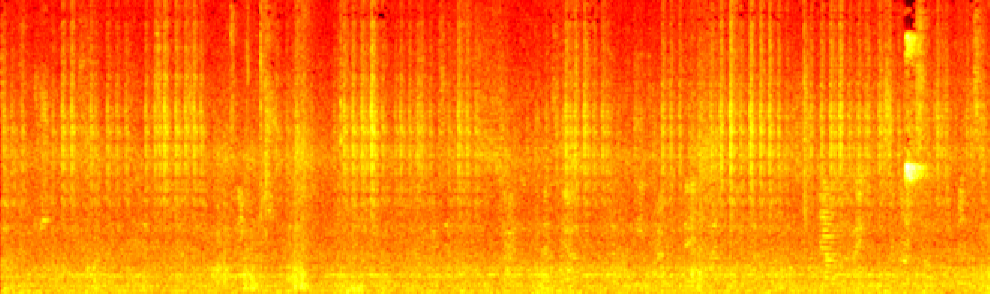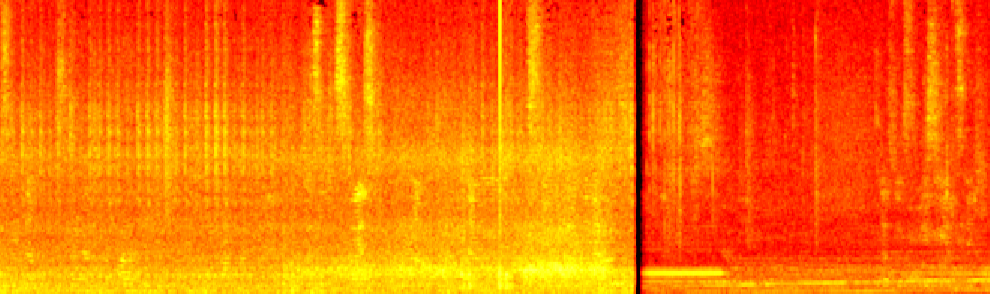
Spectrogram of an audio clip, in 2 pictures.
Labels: How many people are chattering?
two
